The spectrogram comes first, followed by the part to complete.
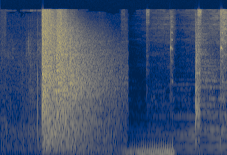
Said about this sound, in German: Ohne jede äußere Einwirkung explodierte eine Kugel, glücklicherweise nicht während eines Spiels. Sie lag in der Originalverpackung in einem Schrank. Zurück blieb ein Bild der Verwüstung.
